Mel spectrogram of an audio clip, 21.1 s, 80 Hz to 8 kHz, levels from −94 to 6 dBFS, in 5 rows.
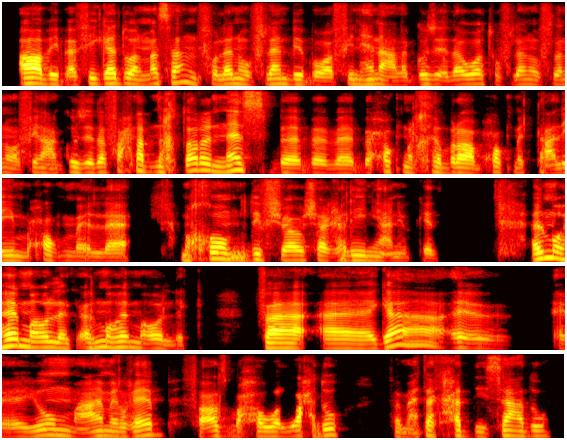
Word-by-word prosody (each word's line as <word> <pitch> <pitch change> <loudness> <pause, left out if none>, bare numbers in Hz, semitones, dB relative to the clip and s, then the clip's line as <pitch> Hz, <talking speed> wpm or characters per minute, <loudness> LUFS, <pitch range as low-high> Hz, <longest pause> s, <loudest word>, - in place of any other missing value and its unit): آه، 150 0 +14
بيبقى 130 -4 -1
في 145 +5 -5
جدول 145 -2 +3
مثلًا 155 +4 -3
فُلان، 135 +1 -2
وفُلان 140 +2 -3
بيبقوا 130 -3 -3
واقفين 125 +4 -4
هنا 130 +2 -1
على 110 0 -4
الجزء 130 +2 -5
دوّة، 130 +4 -1
وفُلان 130 0 -9
وفُلان 125 +1 -9
واقفين 125 +1 -7
على 115 -1 -3
الجزء 125 +4 -4
ده، 135 - 0
فإحنا 170 +5 +1
بنختار 165 +6 +1
الناس 165 +3 +1
ب - - -3
ب 120 0 -1 0.2
ب 115 -1 -3
بحُكْم 145 -3 -5
الخبرة، 130 0 +3
بحُكْم - - -5
التعليم، 120 +4 -5
بحُكْم 120 0 -5
ال 110 -1 -2 0.4
مُخُّهم 170 -2 +2
نِضيف 150 -2 -5
شوية، 130 - +1
وشغالين 130 -1 -2
يعني 105 -2 -6
وكده، 105 - -10 0.7
المهم 180 0 +6
أقول 150 0 +3
لِك، 135 -3 -2
المهم 150 0 -1
أقول 125 -4 -2
لِك - - -18 0.4
ف - - -6 0.4
آآ، 125 -1 +2
جه، 125 - +5
آآ، 125 +4 -2 0.6
يوم 145 +4 -5
عامل 130 -2 -1
غاب، 150 +6 0
فأصبح - - -2
هو 130 0 0
لوحده، 145 +5 -1 0.4
فمحتاج - - -4
حد 125 - -2
يساعده، 135 +2 -1
130 Hz, 160 wpm, -24 LUFS, 125-145 Hz, 0.7 s, آه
